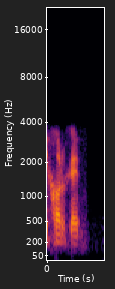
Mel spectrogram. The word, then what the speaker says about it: Jorge: No, I always try to say Jorge. – That's beautiful. – My name's how you say it in Spanish, really.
